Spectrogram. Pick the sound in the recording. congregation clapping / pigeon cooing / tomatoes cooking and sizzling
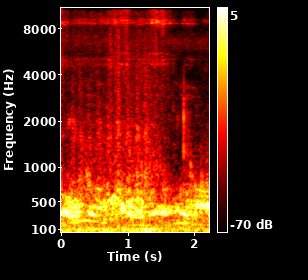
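pigeon cooing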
